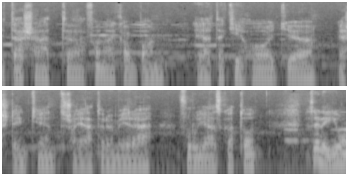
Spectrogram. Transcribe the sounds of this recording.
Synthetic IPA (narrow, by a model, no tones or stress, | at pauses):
it̪aːʃaːt̪fɒnajkʰɒbːɒn | eːlt̪ɛkiho̞ɟ | ɛʃt̪eːŋkʰeːnt̪ʃɒjaːt̪øɾømeːɾɛ | fuɾujaːzɡɒt̪o̞t̪ː | ɒzɛleːɡjoː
